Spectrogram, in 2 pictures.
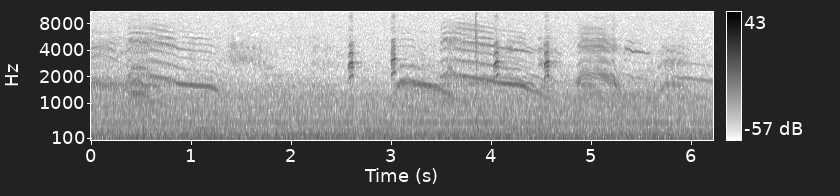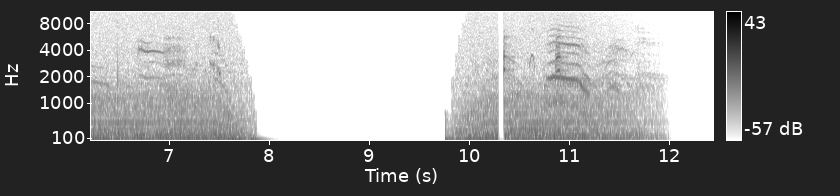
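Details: Black-winged stilts giving repeated nasal, harmonic yelping calls that overlap from several birds for about eight seconds, then a break and a few more calls, over a steady low rumble of wind-like noise.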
